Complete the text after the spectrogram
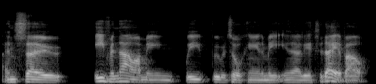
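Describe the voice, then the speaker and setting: A man's voice: lowish voice, fast talker, a bit bright. A man hosting a podcast, talking casually and rambling with many restarts and fillers as he answers questions. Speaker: podcast host and author coach. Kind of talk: casual conversational podcast chat.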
